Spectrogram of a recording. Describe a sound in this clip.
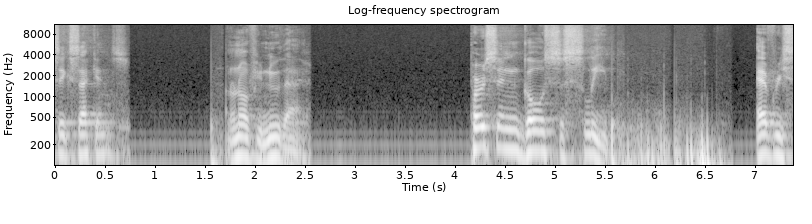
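A man speaks into a microphone in short bursts with pauses, in a calm, preaching voice.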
